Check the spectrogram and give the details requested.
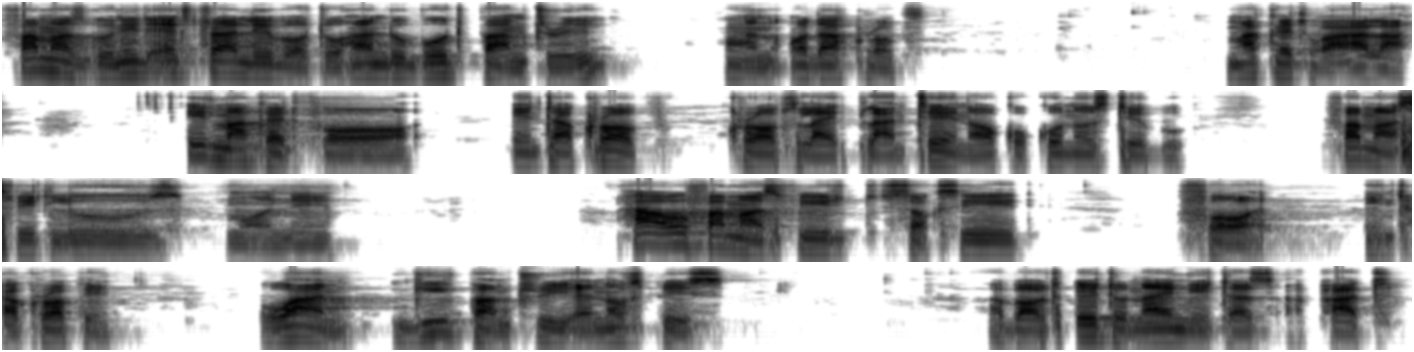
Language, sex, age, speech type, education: Nigerian Pidgin, male, 30-45, spontaneous, tertiary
